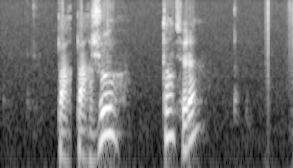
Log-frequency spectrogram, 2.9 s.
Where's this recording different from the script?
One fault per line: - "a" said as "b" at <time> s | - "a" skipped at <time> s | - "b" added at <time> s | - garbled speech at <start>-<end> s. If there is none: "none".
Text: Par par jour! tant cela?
none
